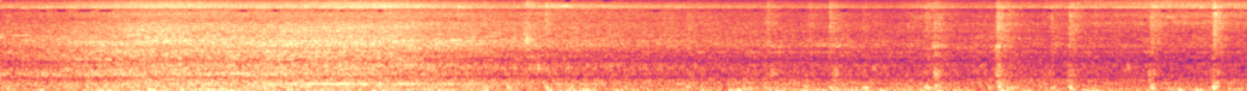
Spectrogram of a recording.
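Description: Indian Railways express train passing close by on the next track: its electric locomotive goes by with a steady hum over the rumble in the first few seconds. Then the coaches rush past with their wheels clattering over the rail joints.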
